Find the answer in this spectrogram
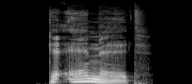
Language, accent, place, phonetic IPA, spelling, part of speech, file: German, Germany, Berlin, [ɡəˈʔɛːnl̩t], geähnelt, verb, De-geähnelt.ogg
- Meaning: past participle of ähneln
